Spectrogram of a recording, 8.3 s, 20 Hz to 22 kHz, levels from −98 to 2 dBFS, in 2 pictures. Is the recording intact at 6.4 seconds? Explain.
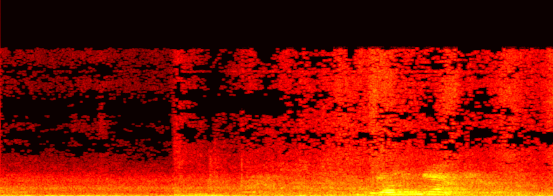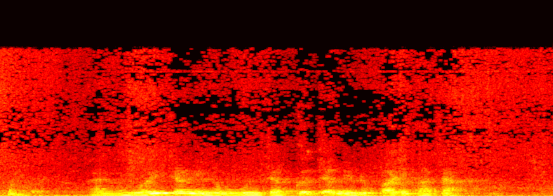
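No. Generation loss runs through the whole clip, including 6.4 s. The sound was likely pushed through lossy MP3 coding around seven times, each pass requantising on a shifted frame grid so noise and spectral holes pile up. It sounds swirly, hollow and smeared, with blurred attacks and nothing above 16.6 kHz, more degraded than a single encode at roughly 60 kbit/s would explain.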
